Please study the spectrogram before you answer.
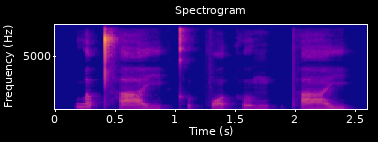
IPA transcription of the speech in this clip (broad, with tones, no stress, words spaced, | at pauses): wɐ˥p̚t͡sʰaː˧j | kʰʊ˨k̚fɔː˨t̚hʊ˧ŋ | pʰaː˨j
